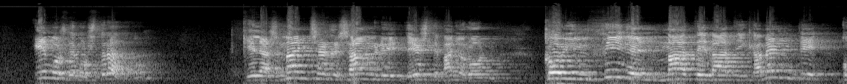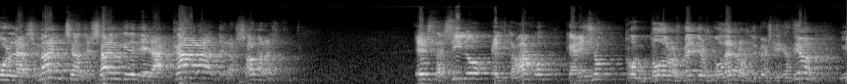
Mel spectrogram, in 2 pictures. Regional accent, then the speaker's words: Barcelona, Catalonia, Spain; born there; now in Cádiz, Spain; yo nací en Barcelona, pero llevo, pues en Cádiz llevo 36 años, ¿no? Y bien, en Andalucía, como jesuita, soy andaluz.

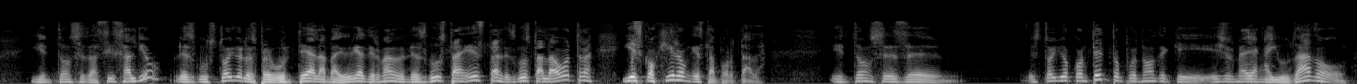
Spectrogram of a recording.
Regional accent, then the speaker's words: Latacunga, Cotopaxi, Ecuador; now in Quito, Ecuador; De Latacunga. Yo soy oriundo de Latacunga. Mi papá es oriundo de Cuenca por Cordero. Se vino de Cuenca a estudiar por la provincia de Cotopaxi, se enamoró de mi mamá y se quedó para siempre por ahí. Entonces nacimos nosotros

